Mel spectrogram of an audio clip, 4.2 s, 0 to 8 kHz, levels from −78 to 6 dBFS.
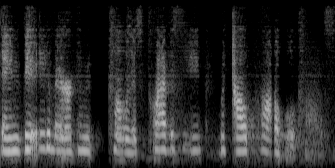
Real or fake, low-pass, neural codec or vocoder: fake; 7.2 kHz; codec, 44.1 kHz, 0.9 kbps, DAC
